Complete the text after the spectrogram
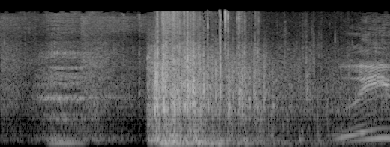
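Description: A body rolls heavily across snowy ground with a thump.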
